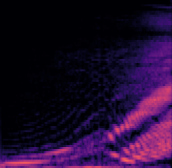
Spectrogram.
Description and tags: Various samples morphed with FL Studio's granulizer.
